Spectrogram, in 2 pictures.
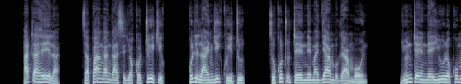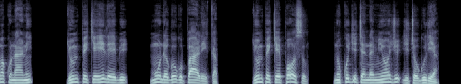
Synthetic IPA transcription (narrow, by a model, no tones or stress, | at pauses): hatahɛla̰ | sapaŋɡaŋɡasɛɟwakɔtuiki | kulilaŋɡikwitu | sukututɛndɛmaɟambuɡaːmbɔni | ɟun̩tɛndɛjulakuhumakunani | ɟum̩pɛkɛhilɛbi | mudaɡɔɡupalika̰ | ɟum̩pɛkɛpɔsu | nukuɟitɛndamiɔɟuɟitɔɡulia̰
